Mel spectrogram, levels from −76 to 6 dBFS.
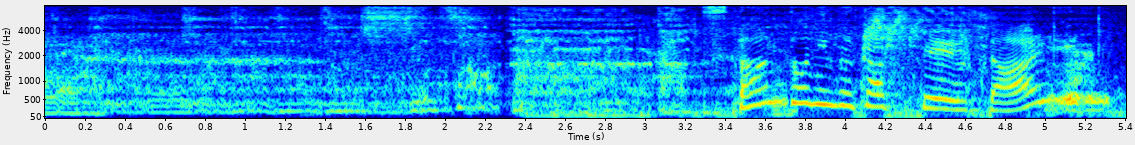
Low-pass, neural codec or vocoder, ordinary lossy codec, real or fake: none; codec, 16 kHz, 16 kbps, FunCodec, trained on LibriTTS, 50 frames a second; none; fake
